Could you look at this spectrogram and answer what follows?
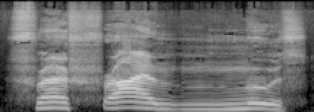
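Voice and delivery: put-on very slow, effortful boy's voice, high; halting boy. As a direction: drag each word out with effort. [name] jokes with slurred speech.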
